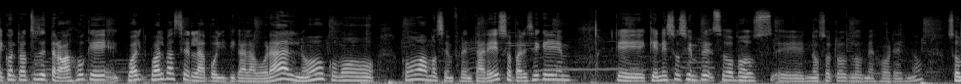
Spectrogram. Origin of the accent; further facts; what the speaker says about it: Mexico; now in Spain; Yo soy mexicana, llevo 13 años también viviendo en España.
